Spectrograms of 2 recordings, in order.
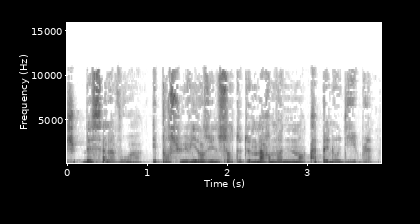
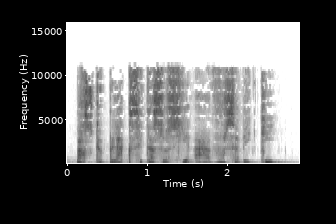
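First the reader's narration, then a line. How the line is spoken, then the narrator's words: Whispering. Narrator (French): chuchota Madame Rose Merton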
